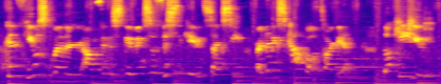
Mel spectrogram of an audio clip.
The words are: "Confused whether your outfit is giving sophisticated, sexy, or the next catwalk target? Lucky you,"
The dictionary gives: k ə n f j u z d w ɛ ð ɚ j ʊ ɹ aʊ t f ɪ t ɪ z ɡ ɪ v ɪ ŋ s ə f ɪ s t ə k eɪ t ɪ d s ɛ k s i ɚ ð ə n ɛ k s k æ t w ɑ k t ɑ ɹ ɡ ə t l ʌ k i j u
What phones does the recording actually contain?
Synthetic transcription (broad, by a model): k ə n f j u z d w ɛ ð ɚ ɹ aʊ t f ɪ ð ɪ s ɡ ɪ v ɪ ŋ s ə f ɪ s t ə k eɪ t ɪ d s ɛ k s i ɚ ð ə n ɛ s k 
